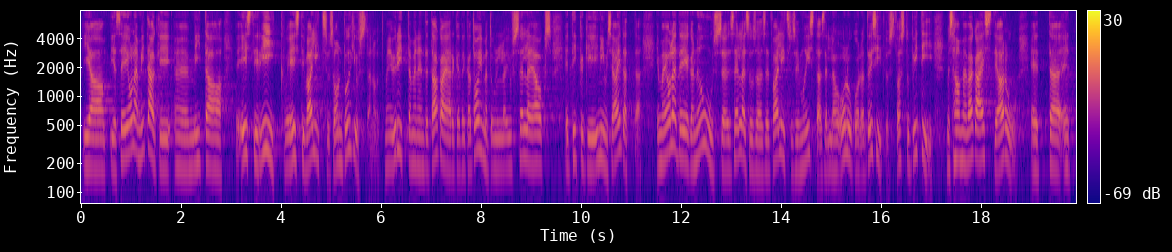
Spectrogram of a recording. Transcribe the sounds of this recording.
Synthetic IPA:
jɑjɑse̞ːjo̞le̞mid̪̥ɑɡimid̪̥ɑ | e̞ːst̪iɾiːkːvɤje̞ːst̪ivɑlʲit̪suso̞npɤɦjust̪ɑ̰nṵd̪̥me̞yɾit̪ːˑɑme̞ne̞nd̪̥e̞t̪ɑɡ̥ɑjærɡ̥e̞d̪e̞ɡ̥ɑt̪o̞jme̞t̪ulːɑjust̪se̞lːe̞jɑoks | e̞t̪ːikːɑɡiinime̞siɑjd̪̥ɑt̪ˑːɑ̰ | jɑmɑejo̞le̞t̪e̞je̞ɡ̥ɑnɤwsse̞lːe̞so̞s̬ɑs̬e̞t̪ːvɑlʲit̪suse̞jmɤjst̪ɑse̞lːeʔo̞luko̞rːɑt̪ɤsʲid̪̥ust̪vɑst̪upid̪̥ʲime̞sɑːme̞væɡ̥ɑhæsʲt̪iɑɾu | e̞t̪ˑːe̞t̪ːˑ

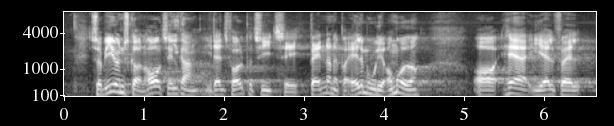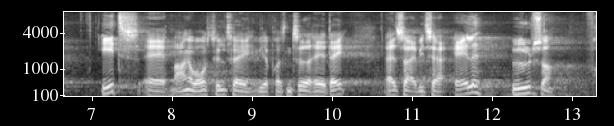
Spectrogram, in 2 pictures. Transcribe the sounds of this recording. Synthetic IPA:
sɒ̽ʋiønsɡ̥ɐe̝nɦɒ̰ːd̥̚t͡sʰe̝lɡ̥ɑ̈ŋ̰id̥æn̰sɡ̥fɒ̽l̰ɡ̥̚pʰɑ̈t͡sʰḭːt͡sʰe̝lb̥ænd̥ɐnəpʰɒ̽ʔæləmuːliəɒ̽mʁɔ̽ːð̞ˠɐ | ʔɒ̽ɦæɐ̰iæl̰fæl̰ | e̝d̥æmɑ̈ŋəæʋɒːst͡sʰe̝lt͡sʰɛ̰ɪʋiæɐpʰʁɛsn̩t͡sʰe̝̰ːɐð̞ˠɦeɐ̰id̥ɛ̰ː | ʔæl̰sɒ̽æʋit͡sʰæ̰ːæləyðˠl̩sɐ | fʁ

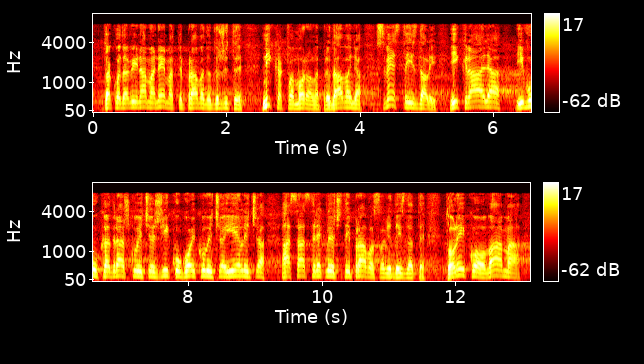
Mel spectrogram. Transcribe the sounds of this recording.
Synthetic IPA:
t̪ako̞d̪aʋiːnamane̞ːmat̪epɾaːʋad̪ad̪r̩ʒit̪e | nikakʋamo̞ɾalˠnapɾe̞d̪aːʋaɲa | sʋe̞st̪e̞izd̪ali | ikɾaːʎaiʋuːkad̪ɾaʃko̞ʋit͡ɕaiʒikuɡo̞jko̞ʋit͡ɕaijelit͡ɕa | asad̪st̪e̞ɾe̞klid̪at͡ɕe̥t̪eipɾaʋo̞slaʋɲed̪aizd̪aːt̪e̞̰ | t̪o̞liko̞ʋama

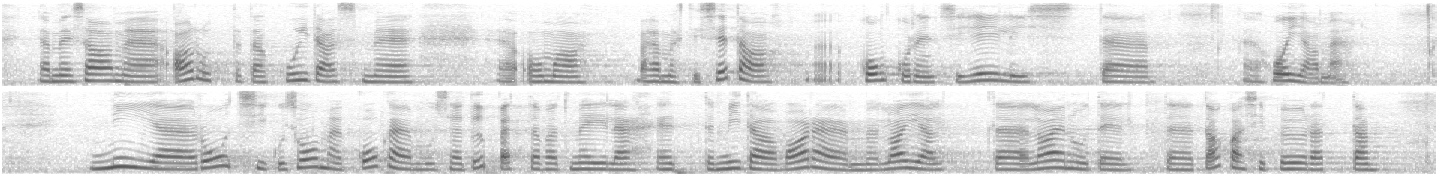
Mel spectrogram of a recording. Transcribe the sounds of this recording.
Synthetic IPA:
jɑme̞sɑːme̞ɑɾut̪ːˑɑd̪̥ɑkujd̪̥ɑsme̞ | ʔo̞mɑvæɦemɑst̪ise̞d̪̥ɑko̞ŋkːˑuɾe̞nʲt̪sihe̞ːlist̪ | ho̞jːɑme̞̰ | niːro̞ːt̪sikujso̞ːme̞ko̞ɡe̞muse̞d̪ɤpːe̞t̪ːˑɑvɑd̪̥me̞jle̞et̪ːmid̪ɑvɑɾe̞mlɑjːɑlt̪lɑenut̪e̞ːlt̪t̪ɑɡ̥ɑsipøːɾɑt̪ːˑɑ

